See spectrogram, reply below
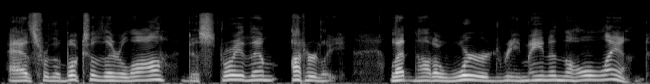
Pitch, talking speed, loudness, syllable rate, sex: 185 Hz, 175 wpm, -19 LUFS, 4.3 syllables/s, male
